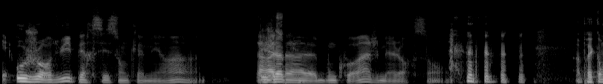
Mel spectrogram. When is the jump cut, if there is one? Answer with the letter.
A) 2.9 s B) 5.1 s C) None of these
A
